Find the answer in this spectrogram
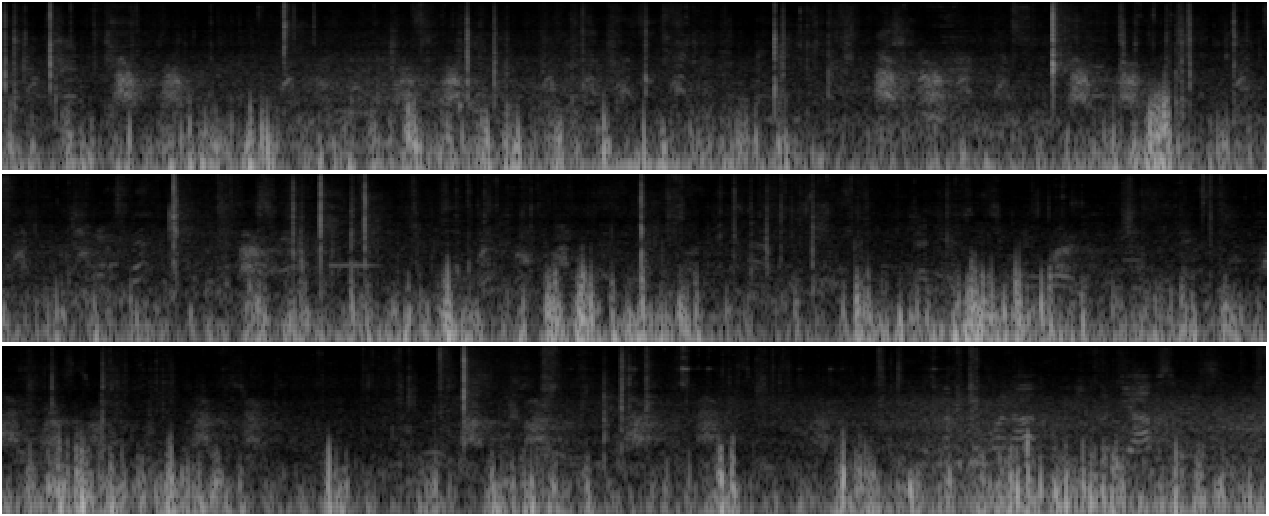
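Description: Indistinct chatter among a small group of people, with many short clicks and knocks from shoes on concrete and pats on the back as they hug and shake hands, over a low rumble.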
